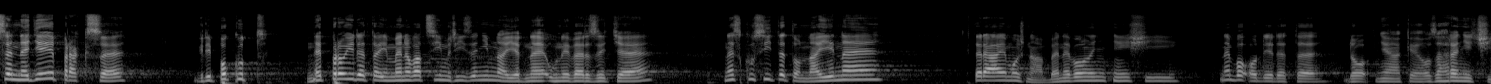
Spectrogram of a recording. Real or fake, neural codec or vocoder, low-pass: real; none; 10.8 kHz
